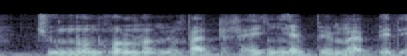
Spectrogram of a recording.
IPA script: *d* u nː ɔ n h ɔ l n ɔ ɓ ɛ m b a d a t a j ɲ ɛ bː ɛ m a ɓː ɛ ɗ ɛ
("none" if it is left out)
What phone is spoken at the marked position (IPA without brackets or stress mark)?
d͡ʒ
